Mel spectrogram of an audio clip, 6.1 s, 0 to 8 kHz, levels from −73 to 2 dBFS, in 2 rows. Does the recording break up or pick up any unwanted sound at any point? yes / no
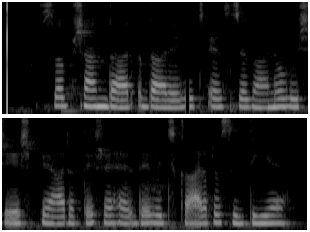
yes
